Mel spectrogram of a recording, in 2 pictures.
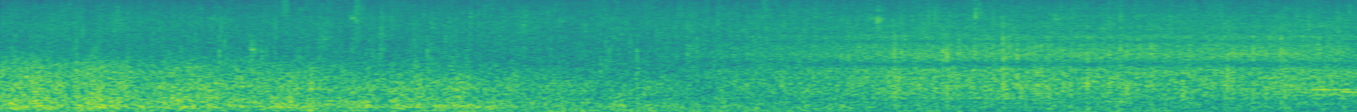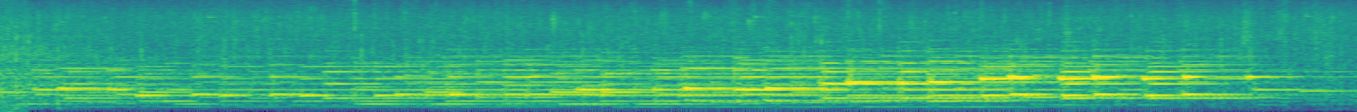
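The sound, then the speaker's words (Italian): Steady heavy rain of an approaching thunderstorm hisses with a low, rumbling storm undertone for several seconds, then the downpour fades out as a soft tonal, music-like passage takes over. “Fuori, nel frattempo, stava arrivando il temporale.”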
